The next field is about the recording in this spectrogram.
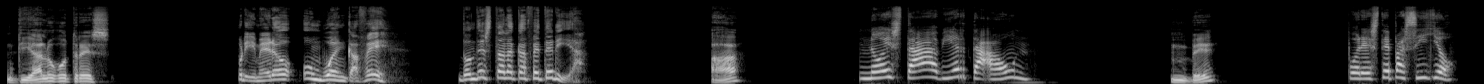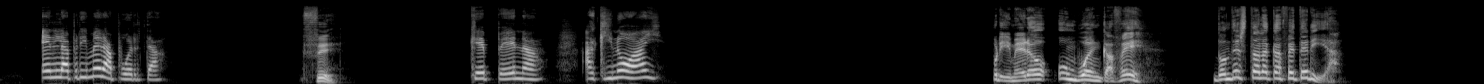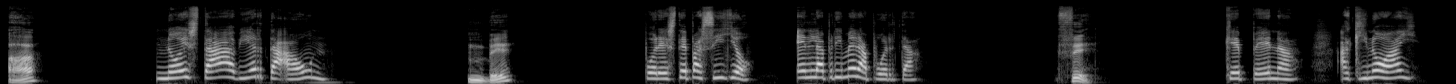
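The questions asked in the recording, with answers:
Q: Primero, un buen café. ¿Dónde está la cafetería?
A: B: Por este pasillo, en la primera puerta.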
